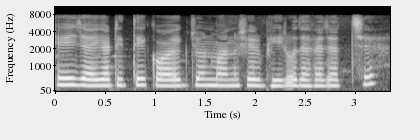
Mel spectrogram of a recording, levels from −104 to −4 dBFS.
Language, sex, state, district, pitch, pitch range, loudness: Bengali, female, West Bengal, Alipurduar, 235 Hz, 230-250 Hz, -15 LUFS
